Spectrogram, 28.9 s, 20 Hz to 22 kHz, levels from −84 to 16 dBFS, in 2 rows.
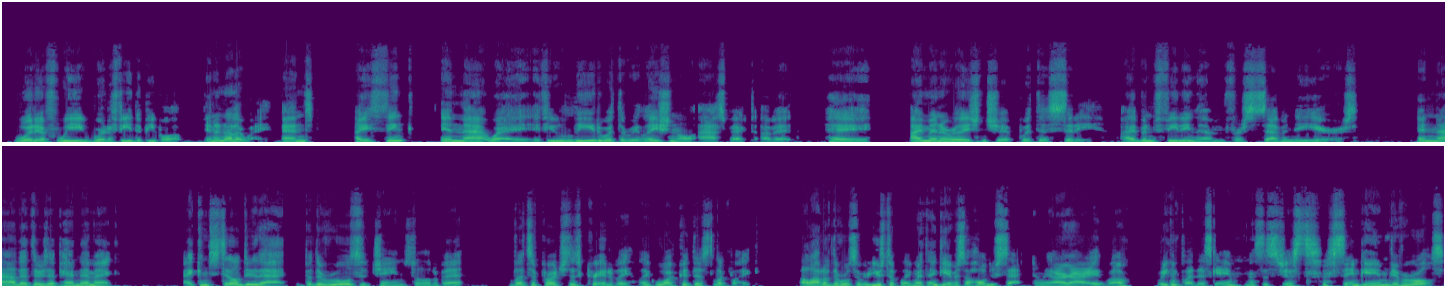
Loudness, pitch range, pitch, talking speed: -19 LUFS, 100-130 Hz, 110 Hz, 220 wpm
